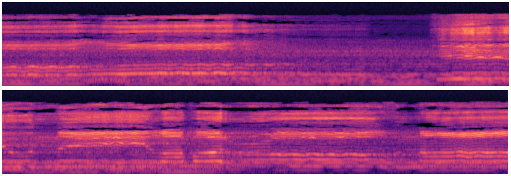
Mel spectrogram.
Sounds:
music

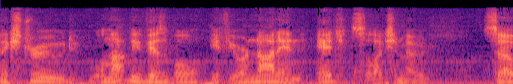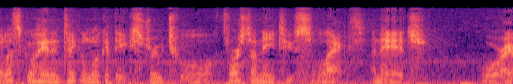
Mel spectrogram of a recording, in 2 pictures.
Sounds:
speech

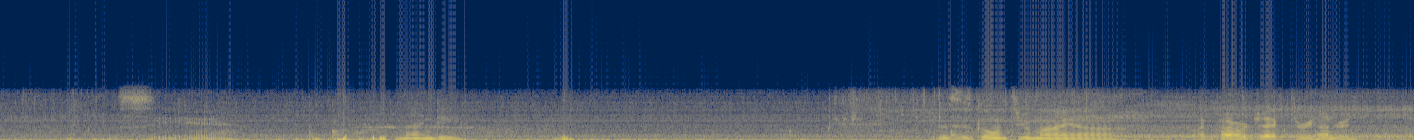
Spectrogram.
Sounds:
speech

